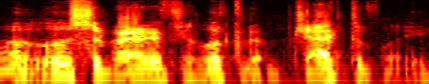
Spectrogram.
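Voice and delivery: imitated radio co-host voice. Showing the co-host a fake voice of Bill: imitating Bill's diction and inflection. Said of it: "that doesn't sound like Bill, but it has Bill's, uh, diction and inflection".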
